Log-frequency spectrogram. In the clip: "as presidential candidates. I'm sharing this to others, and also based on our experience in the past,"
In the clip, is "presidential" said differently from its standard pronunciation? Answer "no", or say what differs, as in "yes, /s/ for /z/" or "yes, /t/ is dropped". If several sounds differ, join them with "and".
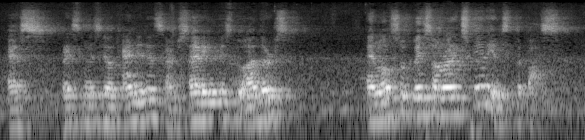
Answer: yes, /s/ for /z/ and /s/ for /ʃ/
